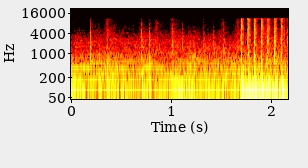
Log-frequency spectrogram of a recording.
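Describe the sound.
Automatic gunfire from a video game crackles in rapid repeated bursts, with a denser, louder volley breaking out near the end; no talking.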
